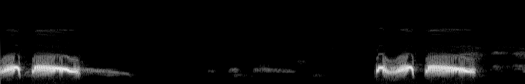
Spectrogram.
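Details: Spotted dove used as a lure for wild doves, with a thổ style voice, coos twice: a short then longer mellow phrase with a fading tail, and a matching phrase nearly four seconds later.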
